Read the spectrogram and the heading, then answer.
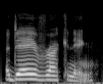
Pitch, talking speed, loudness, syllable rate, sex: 210 Hz, 235 wpm, -15 LUFS, 6.8 syllables/s, female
